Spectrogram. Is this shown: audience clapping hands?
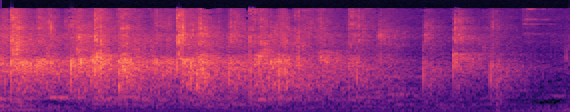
yes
